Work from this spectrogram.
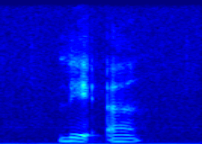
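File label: "lian", Chinese, third tone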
